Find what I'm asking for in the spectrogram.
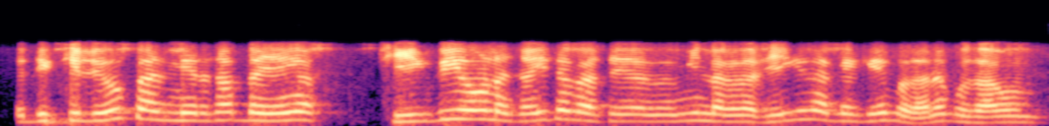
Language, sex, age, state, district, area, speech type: Dogri, male, 18-30, Jammu and Kashmir, Reasi, rural, conversation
